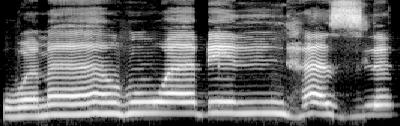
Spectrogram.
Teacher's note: واؤ کو ایک حرکت کے برابر، زبر کی حرکت کے برابر پڑھا جائے گا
